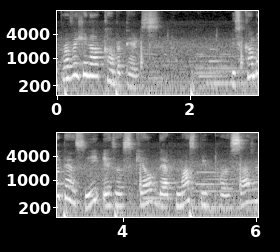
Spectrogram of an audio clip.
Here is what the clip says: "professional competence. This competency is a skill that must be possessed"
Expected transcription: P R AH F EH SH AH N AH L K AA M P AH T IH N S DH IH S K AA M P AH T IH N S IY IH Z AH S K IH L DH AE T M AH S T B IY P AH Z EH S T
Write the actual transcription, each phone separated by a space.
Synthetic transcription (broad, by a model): P R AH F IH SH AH N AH L K AA M P AH T IH N S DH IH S K AA M P AH T IH N S IY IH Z AH S K IH L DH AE T M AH S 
